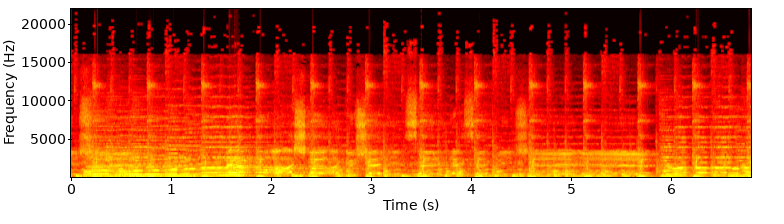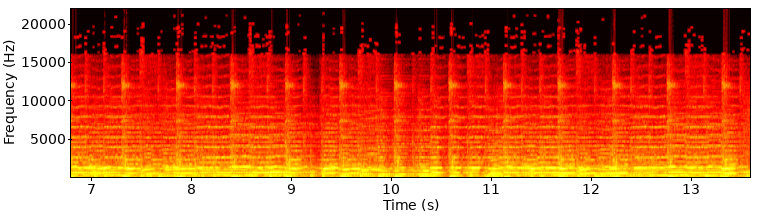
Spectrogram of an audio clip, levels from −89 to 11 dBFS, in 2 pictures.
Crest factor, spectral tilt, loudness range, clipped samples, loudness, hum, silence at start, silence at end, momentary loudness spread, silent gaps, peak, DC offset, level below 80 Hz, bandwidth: 12 dB; -4.5 dB/octave; 4 LU; 0.1%; -11 LUFS; none; 0 s; 0 s; 6 LU; none; 0 dBFS; under 0.1%; -24 dBFS; over 20 kHz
